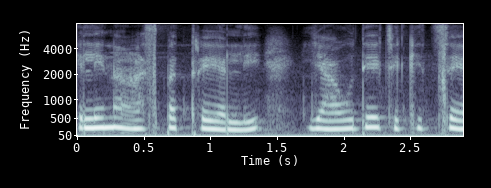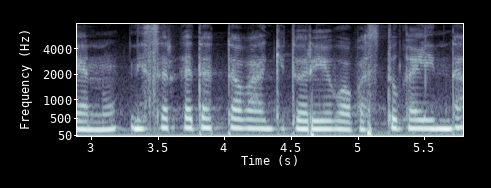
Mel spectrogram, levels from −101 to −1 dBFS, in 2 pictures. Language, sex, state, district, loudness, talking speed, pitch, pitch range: Kannada, female, Karnataka, Dakshina Kannada, -16 LUFS, 85 wpm, 230 Hz, 220-245 Hz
